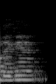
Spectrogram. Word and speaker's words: the: THE तो हम लिख रहे हैं, लेकिन जब हम इसका प्रोनाउंसिएशन करेंगे तो वो क्या होगा? दी होगा। दी इंडियन ओशन।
